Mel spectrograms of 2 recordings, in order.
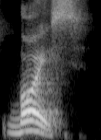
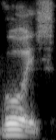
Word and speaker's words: Boyce: that's okay john uh actually it's pronounced voice voice and the reason i'm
